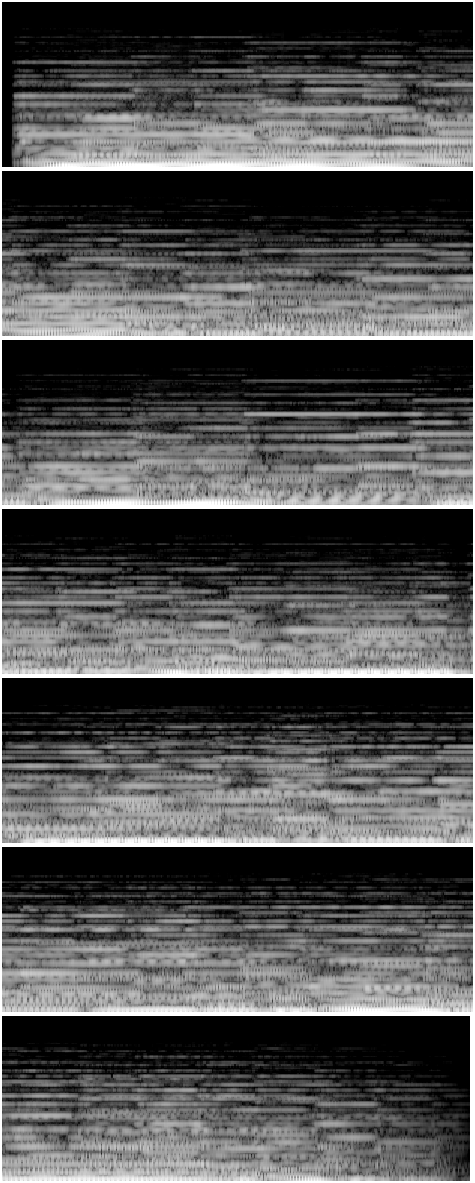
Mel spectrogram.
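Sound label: Pipe Organ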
